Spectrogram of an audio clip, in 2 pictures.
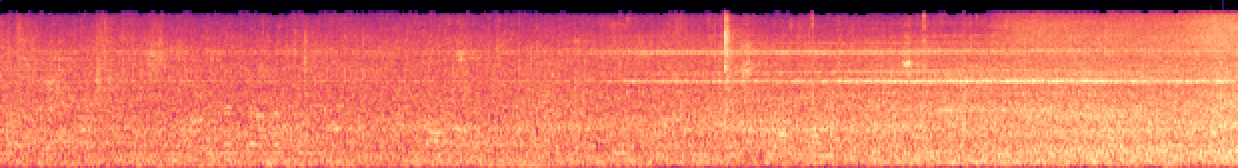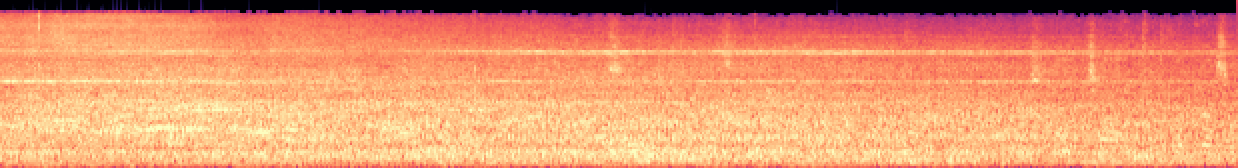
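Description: Electric city tram running along street rails and passing close by: a rumble that builds as it approaches and is loudest through the middle and latter part, with a thin high whine over it from about five seconds in.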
